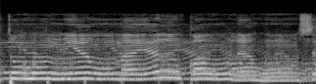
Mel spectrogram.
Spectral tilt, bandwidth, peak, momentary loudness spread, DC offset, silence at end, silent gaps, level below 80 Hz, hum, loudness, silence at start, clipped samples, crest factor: -4 dB/octave; 11.5 kHz; -4 dBFS; 4 LU; under 0.1%; 0 s; none; -40 dBFS; none; -17 LUFS; 0 s; under 0.1%; 12 dB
